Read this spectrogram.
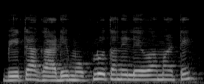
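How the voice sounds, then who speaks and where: A woman's voice: mid-range voice, steady tone, fairly quick, dark tone, lightly acted. A woman voicing a loving older village mother, soothing and tender toward her son.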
